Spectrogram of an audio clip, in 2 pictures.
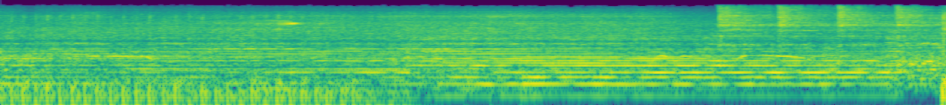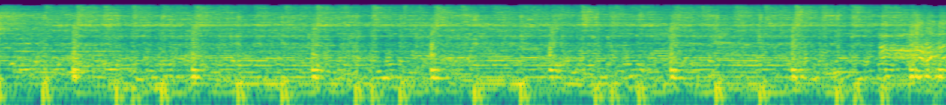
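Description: Hard rock band playing live with electric guitar, bass and drum kit, no vocals. Guitar and bass hold sustained chords at first; cymbals come in about seven seconds in, and the full drum kit joins at about nine seconds with a steady driving beat.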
